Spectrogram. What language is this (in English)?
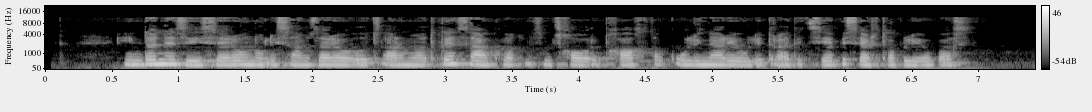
Georgian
